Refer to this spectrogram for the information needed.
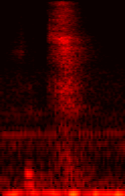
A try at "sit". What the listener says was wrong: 그래서 이게 set 소리 되겠어요? 뭐 이런 소리 내는 건가? set야? 이런 소리 내는 거야? set야?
